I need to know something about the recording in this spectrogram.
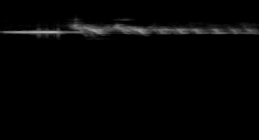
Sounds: bird song, Wild animals, Bird, Animal

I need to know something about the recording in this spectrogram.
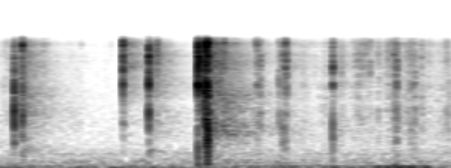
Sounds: Wood

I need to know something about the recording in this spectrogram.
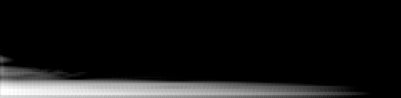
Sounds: Plucked string instrument, Bass guitar, Music, Guitar, Musical instrument

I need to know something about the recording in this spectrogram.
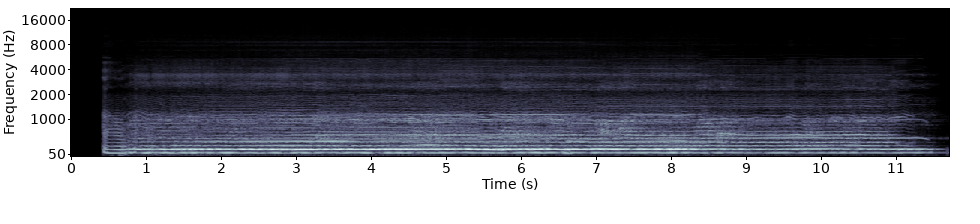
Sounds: Human voice, Singing

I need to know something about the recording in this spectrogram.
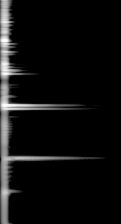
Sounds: Glass, Tap

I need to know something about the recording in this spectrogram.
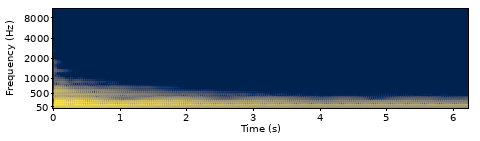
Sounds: Musical instrument, Plucked string instrument, Music, Bass guitar, Guitar

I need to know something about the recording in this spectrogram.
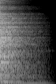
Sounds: dishes, pots and pans, home sounds

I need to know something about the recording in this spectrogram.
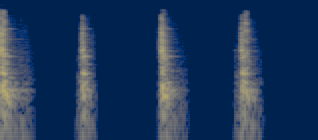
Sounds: Clock, Mechanisms

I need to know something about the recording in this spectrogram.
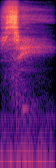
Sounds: Whispering, Human voice

